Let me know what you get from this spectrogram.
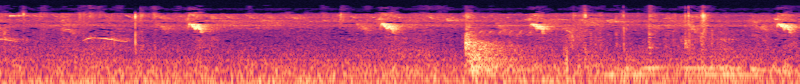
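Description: Small birds chirping, a short high call repeating about every second and a half over faint rural background noise.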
